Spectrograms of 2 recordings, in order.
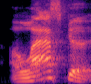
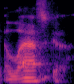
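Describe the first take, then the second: First: Alaska called out loud with a falling tune; remembering a viewer's home state out loud; loud recall. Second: Said in the usual way. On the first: Real, not acted. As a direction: blurt Alaska out as it comes to mind.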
